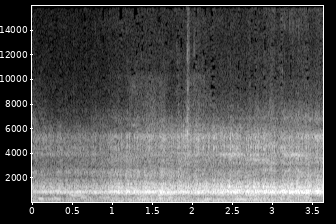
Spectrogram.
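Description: A small model train rumbles along its track, growing louder as it draws near.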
